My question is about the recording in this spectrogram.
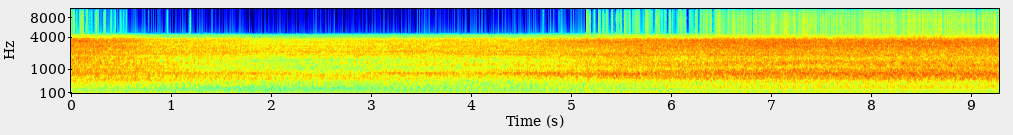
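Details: Cummins ISX CM2250 diesel at steady idle during DPF regeneration: quick even aerodynamic chuffing from the intake, about four a second, building slightly, no metallic or mechanical noise; owner suspects turbo chuff during regen, unconfirmed.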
